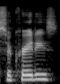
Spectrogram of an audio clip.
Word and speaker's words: Socrates: Socrates.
